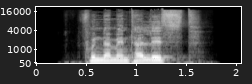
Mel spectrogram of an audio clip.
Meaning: fundamentalist
- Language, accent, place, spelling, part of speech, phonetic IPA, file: German, Germany, Berlin, Fundamentalist, noun, [fʊndamɛntaˈlɪst], De-Fundamentalist.ogg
